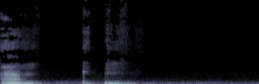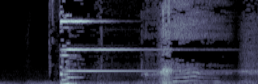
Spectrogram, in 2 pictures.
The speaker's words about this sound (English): I realized I hadn't used the bell, and I thought, he stopped? I'm going to use the bell.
